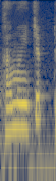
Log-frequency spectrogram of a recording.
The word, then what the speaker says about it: カムイチェプ: ではですね、私と歌恵さんと 2 人で、それぞれカムイチェップという、このアイヌ語の単語の発音の練習をしてみようと思います。 – はい。 – このカムイチェプというこの最後ですね、ちっちゃいプですね、カタカナで書きますと。この発音がありますので、はい、カムイチェプじゃなくてチェプという発音になります。ここに気をつけたいと思います。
